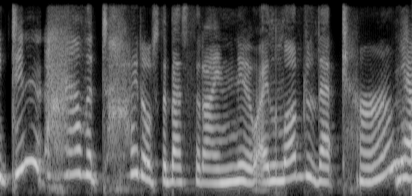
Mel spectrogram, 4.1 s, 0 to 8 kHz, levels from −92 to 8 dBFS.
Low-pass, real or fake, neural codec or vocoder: 7.2 kHz; fake; codec, 16 kHz, 2 kbps, X-Codec, HuBERT features, trained on general audio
